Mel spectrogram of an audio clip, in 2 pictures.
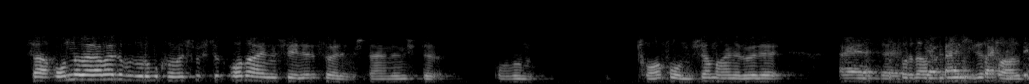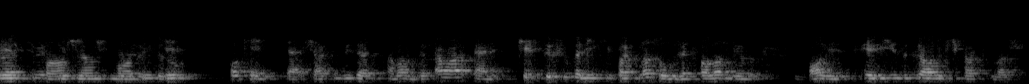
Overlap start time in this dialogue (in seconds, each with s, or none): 8.8 s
